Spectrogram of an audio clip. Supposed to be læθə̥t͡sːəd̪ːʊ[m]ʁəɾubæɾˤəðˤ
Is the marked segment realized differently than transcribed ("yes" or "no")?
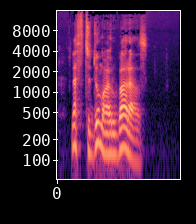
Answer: no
